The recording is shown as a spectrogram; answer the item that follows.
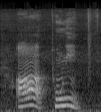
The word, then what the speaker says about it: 동의: So if it's not pronounced as 의 when it's possessive, would it be pronounced as 이? Just 이 again. 동의.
